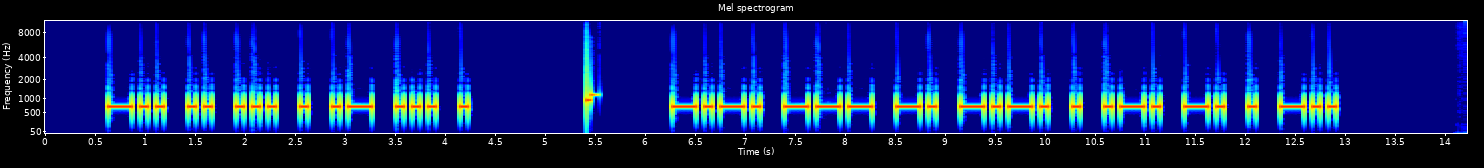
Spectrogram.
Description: Morse code, heard as a keyed tone, about 15 wpm, 700 Hz. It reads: DISEASE CONCERNED
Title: Sentences from Top 1000 Words - Review Part 6 - New Word Drill - 15wpm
